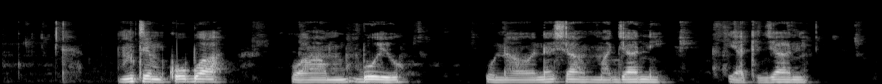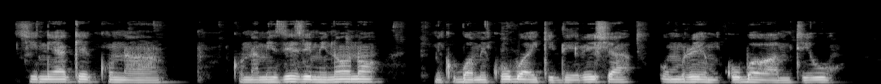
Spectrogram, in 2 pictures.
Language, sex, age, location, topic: Swahili, male, 18-24, Mombasa, agriculture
